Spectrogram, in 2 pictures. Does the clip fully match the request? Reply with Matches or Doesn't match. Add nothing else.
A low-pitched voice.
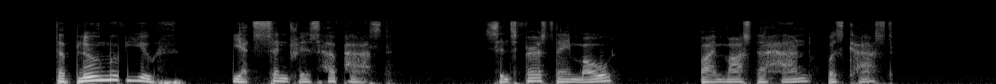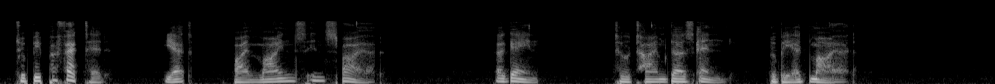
Matches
